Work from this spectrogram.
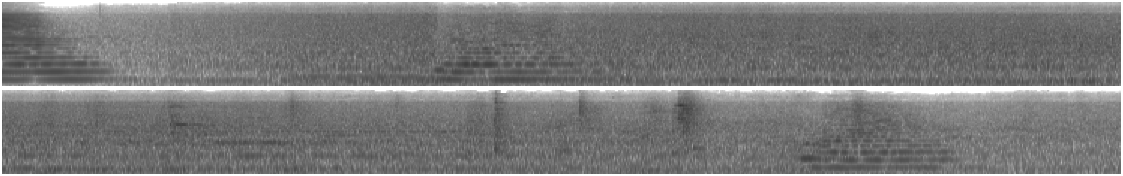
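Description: An express train, the Duronto from Delhi to Chennai, roars past close by, its horn sounding in long harmonic blasts at the start, around two seconds in, and again near the end, over steady rumbling.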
